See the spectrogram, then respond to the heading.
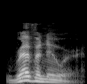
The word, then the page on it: revenuer: British English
